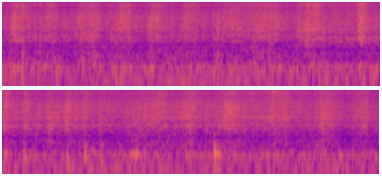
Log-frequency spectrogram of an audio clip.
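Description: Beef mince with onions and chilies sizzling in a pot while a spatula stirs it through, giving repeated scraping, swishing strokes over a steady hiss.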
